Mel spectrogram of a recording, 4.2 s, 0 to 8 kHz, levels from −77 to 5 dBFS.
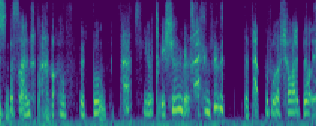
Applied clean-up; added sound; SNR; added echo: neural diffusion model UNIVERSE++.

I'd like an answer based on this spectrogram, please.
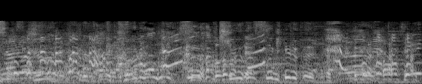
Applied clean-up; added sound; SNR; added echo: none; Truck + Wind instrument, woodwind instrument; 18 dB; none.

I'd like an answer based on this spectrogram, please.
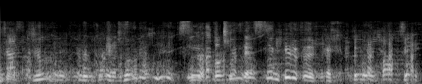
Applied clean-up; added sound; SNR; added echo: neural separator model SepFormer DNS4.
